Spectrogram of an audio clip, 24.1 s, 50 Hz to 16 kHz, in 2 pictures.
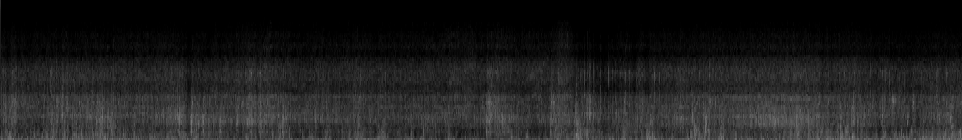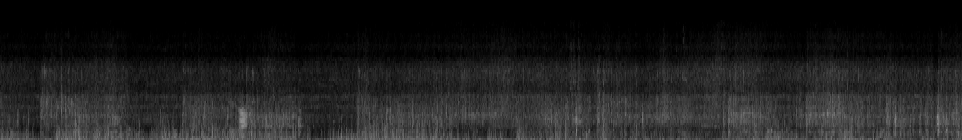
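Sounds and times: bike clattering over bumps: 0.0 - 24.0
tyres rumbling on dirt: 0.0 - 24.0
wind rushing over microphone: 0.0 - 24.0.

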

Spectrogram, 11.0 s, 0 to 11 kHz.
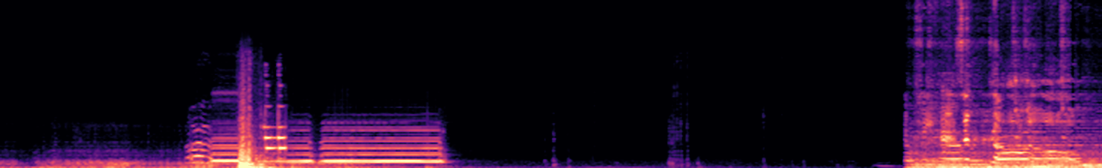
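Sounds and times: car horn: 2.0 - 4.7.

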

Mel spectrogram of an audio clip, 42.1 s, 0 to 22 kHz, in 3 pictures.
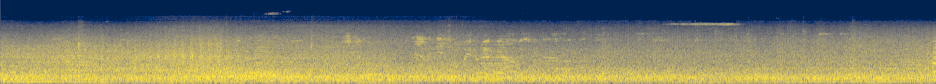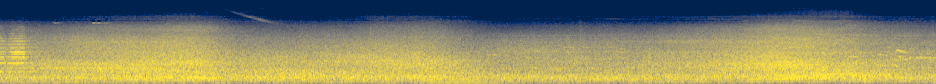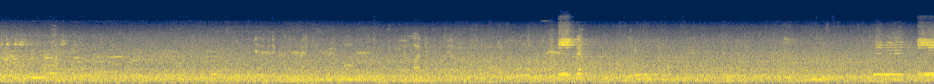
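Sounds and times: cars passing: 0.0 - 42.0.

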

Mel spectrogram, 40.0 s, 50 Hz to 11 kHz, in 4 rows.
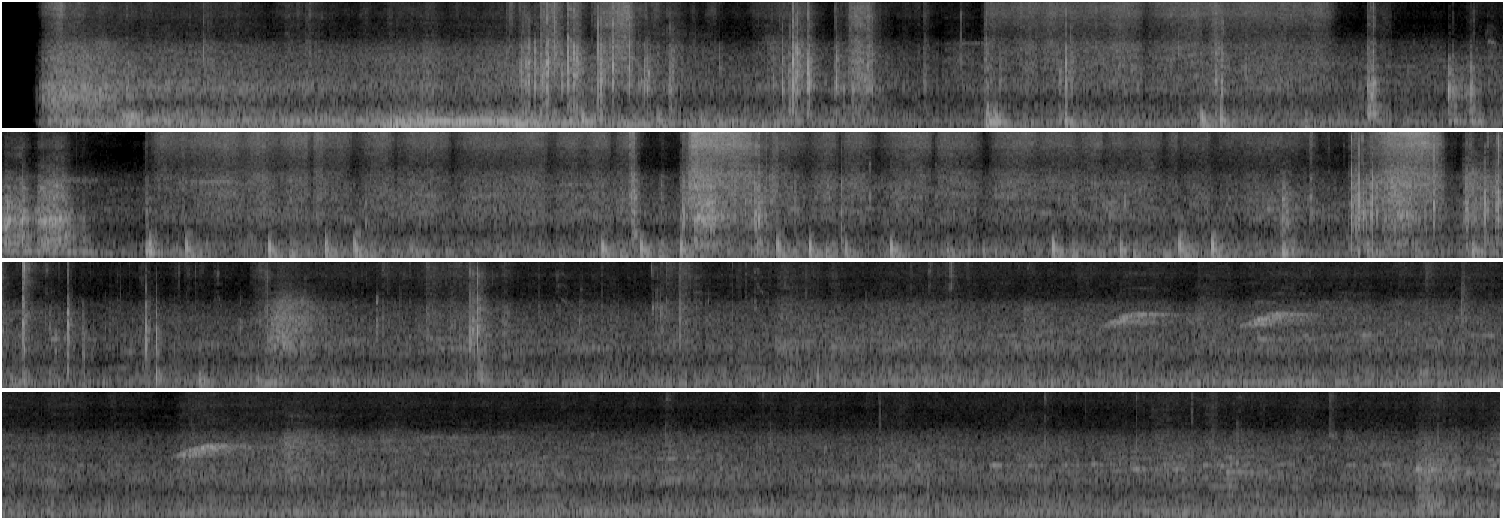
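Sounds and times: handling rubbing and scraping: 6.6 - 19.9.

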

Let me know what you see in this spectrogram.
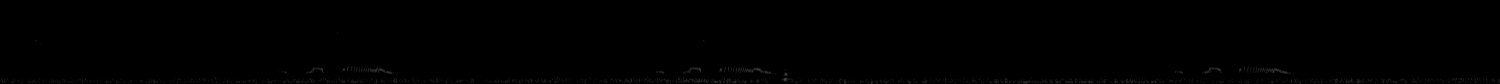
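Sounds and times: dove cooing: 3.1 - 4.0, 6.8 - 7.9, 12.0 - 13.0.

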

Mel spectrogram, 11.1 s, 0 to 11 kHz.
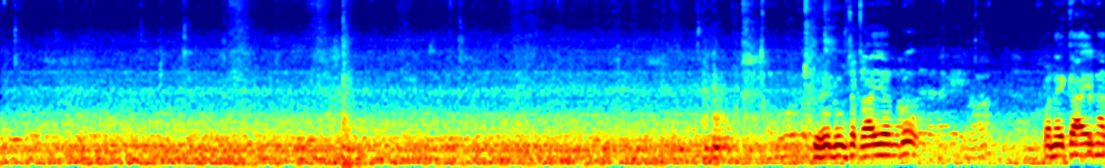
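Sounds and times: low hum and rumble: 0.0 - 8.2.

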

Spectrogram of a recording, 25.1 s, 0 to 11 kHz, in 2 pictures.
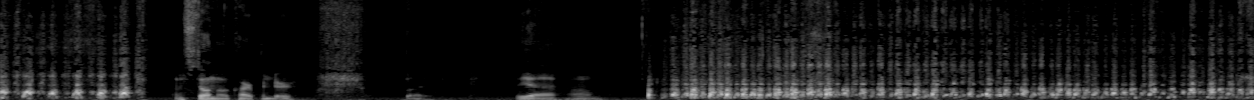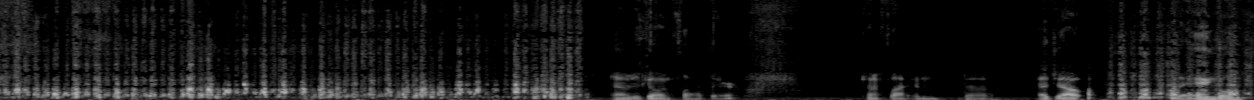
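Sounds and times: hand file scraping wood: 0.0 - 1.5, 6.5 - 18.4, 23.3 - 25.0.

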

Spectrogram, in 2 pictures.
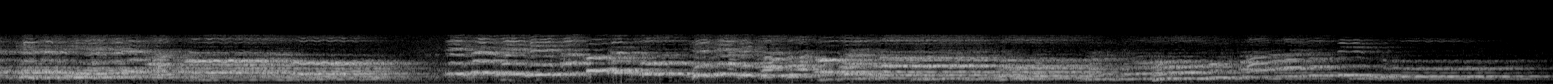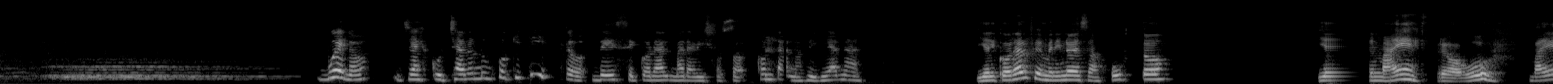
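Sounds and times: women's choir singing: 0.0 - 18.3.

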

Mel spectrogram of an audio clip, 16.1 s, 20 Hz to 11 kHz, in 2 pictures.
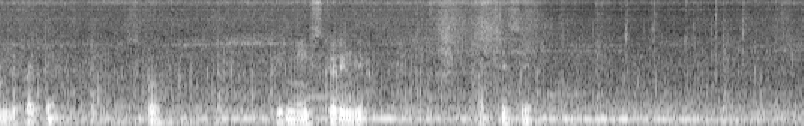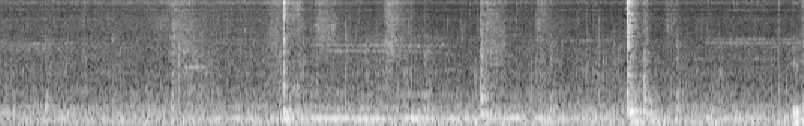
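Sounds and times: curry simmering in a pan: 0.0 - 16.0
low hum: 1.8 - 14.2.

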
